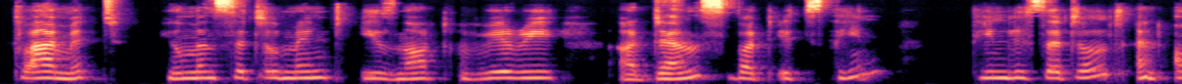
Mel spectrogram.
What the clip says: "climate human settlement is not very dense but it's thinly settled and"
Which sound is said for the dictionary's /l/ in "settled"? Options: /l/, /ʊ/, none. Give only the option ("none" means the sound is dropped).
/l/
